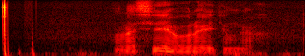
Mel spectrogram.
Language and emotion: Russian, neutral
